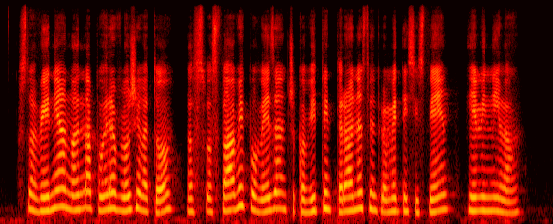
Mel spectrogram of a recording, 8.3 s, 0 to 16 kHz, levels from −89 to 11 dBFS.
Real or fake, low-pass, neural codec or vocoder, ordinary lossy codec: fake; 14.4 kHz; codec, 44.1 kHz, 2.6 kbps, DAC; none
